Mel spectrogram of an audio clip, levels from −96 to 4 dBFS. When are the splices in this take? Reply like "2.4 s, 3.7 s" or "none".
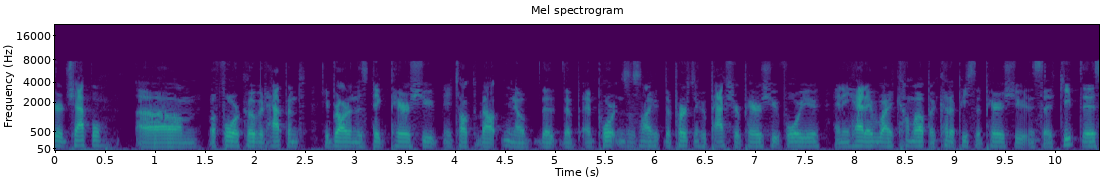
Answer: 1.4 s, 2.6 s, 4.8 s, 7.7 s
